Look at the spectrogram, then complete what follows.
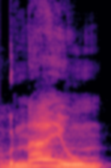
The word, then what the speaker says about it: Gnaeum: Escribimos un praenomen y le ponemos una c inicial, aunque cuando pronuncio gnaeum lo hago con g porque la voz sustituye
